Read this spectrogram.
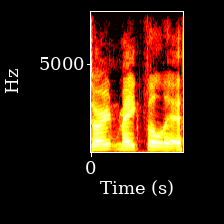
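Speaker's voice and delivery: ordinary talk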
